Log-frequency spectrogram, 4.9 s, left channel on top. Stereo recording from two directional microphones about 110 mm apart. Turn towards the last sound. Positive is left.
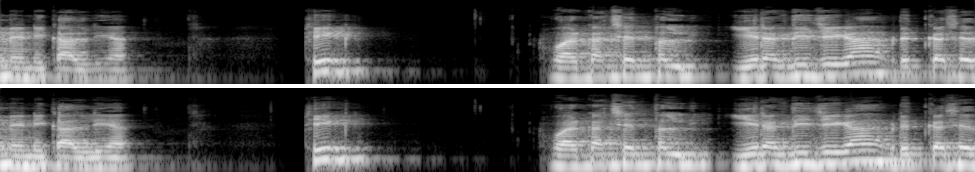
turn(degrees=-30)  # may be behind; listen again after turning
